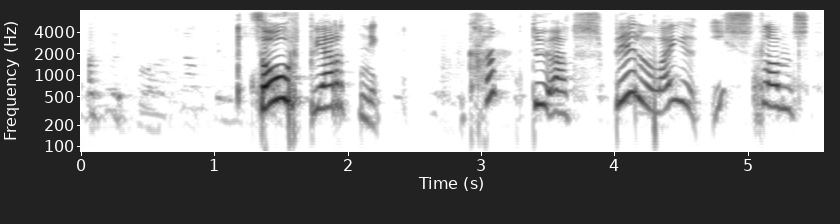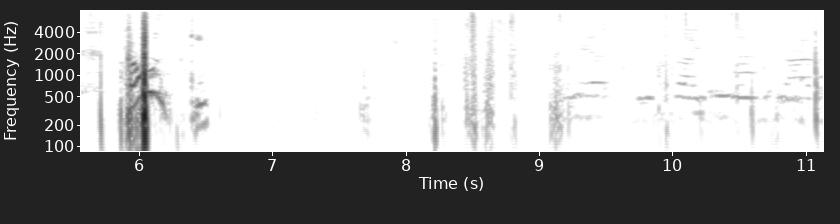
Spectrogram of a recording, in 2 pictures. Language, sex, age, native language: Icelandic, male, 12, Icelandic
